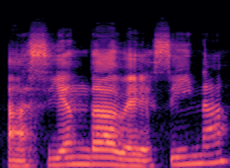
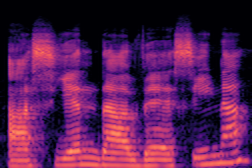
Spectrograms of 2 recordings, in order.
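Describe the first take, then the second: First: The v is made with both lips. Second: The v is made with lip and teeth. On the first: The speaker calls it right. "instead of" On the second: The speaker calls it wrong. "the voiced labiodental fricative, which does not exist in Spanish"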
